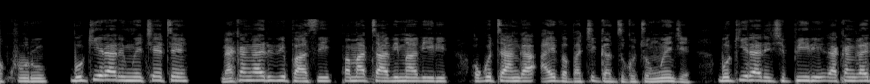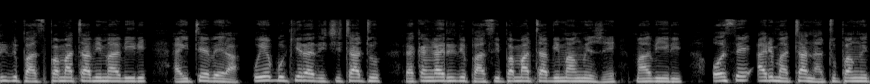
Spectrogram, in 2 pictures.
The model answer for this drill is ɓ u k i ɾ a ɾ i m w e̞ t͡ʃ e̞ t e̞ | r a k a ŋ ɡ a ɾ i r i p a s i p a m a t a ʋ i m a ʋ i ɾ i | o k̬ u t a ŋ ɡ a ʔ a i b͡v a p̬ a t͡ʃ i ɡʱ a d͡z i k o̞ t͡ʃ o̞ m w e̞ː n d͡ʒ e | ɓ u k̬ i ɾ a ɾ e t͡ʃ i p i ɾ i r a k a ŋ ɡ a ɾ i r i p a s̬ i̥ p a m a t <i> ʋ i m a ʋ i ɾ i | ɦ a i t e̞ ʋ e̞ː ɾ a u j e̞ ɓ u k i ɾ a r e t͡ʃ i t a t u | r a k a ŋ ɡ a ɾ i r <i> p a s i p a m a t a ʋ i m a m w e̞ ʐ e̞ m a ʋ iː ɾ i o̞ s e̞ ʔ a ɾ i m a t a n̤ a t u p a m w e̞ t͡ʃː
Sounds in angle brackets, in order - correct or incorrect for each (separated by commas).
incorrect, correct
